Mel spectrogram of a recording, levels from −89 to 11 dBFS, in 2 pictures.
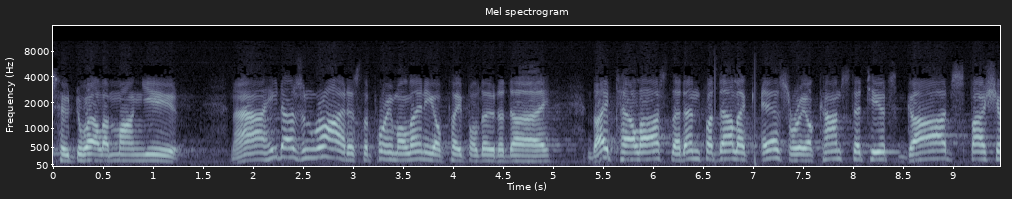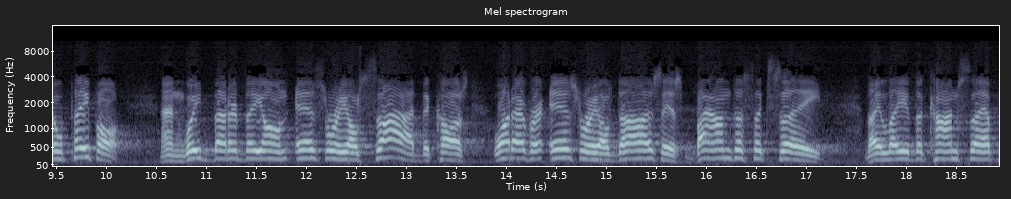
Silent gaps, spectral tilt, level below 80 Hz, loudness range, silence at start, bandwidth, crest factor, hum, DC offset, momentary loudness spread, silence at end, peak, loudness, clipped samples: none; -7 dB/octave; -62 dBFS; 2 LU; 0 s; 10 kHz; 14 dB; none; under 0.1%; 6 LU; 0 s; -6 dBFS; -19 LUFS; under 0.1%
